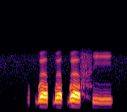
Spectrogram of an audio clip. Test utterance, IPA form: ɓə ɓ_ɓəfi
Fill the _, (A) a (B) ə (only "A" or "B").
B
